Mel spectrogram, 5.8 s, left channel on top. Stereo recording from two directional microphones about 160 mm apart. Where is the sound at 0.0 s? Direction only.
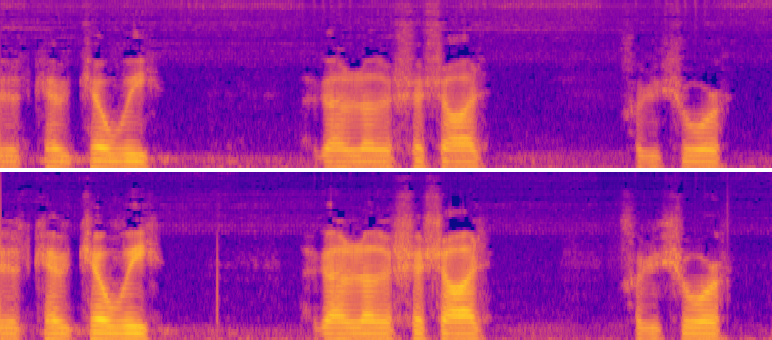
15° right (ahead or behind).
